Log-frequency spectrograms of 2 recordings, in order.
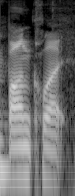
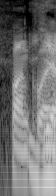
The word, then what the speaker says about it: Bon Clay: Am I saying that right? Is that the name? – Bon Clay. Bon Clay. – Yeah, Bon Clay.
